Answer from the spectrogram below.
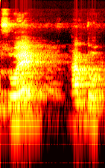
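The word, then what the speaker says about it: Soeharto: Karno soharto juga gitu Soe Harto itu ejaan lama bacanya tetap su bukan Soe bacanya tapi anak-anak kita sekarang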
